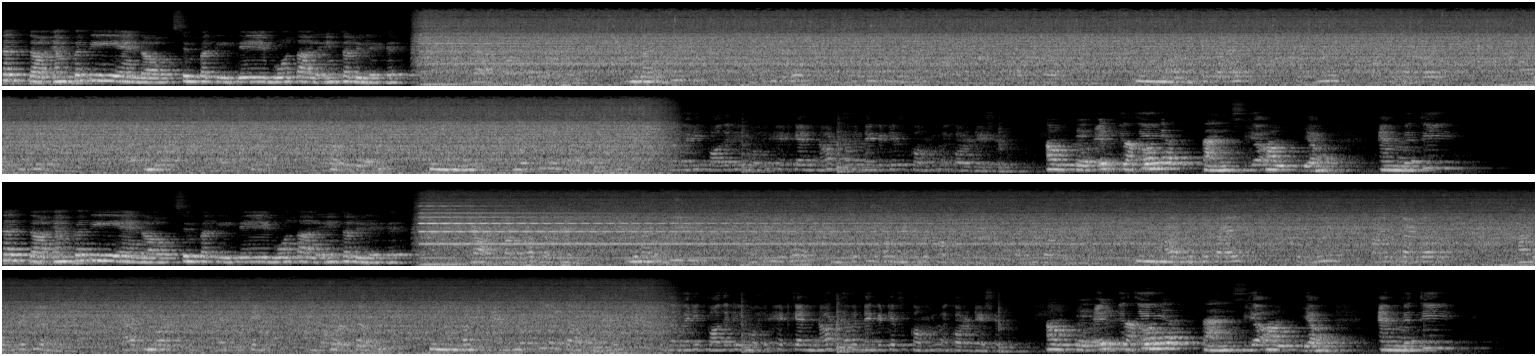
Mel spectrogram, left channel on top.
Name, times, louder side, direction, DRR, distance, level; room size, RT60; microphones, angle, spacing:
voice 1, 0.0-4.0 6.2-6.5 10.0-10.1 11.3-11.8 16.7-16.9 18.6-19.2 19.6-20.1 20.4-20.6 25.8-27.1 27.3-27.7 28.0-28.6 29.1-29.5, left 1 dB, 30° left, 0 dB, 0.7 m, -20 dB
sound 1, 4.1-22.1, left 4 dB, 85° left, 1.3 m, -25 dB
sound 2, 4.1-11.8, right 9 dB, 75° right, 0.8 m, -27 dB
voice 2, 4.6-5.8 6.2-7.1 7.4-9.8 10.1-11.0 11.5-12.5 12.9-14.5 15.1-16.1 16.4-18.1 18.4-19.2 19.9-21.6 21.9-25.4 26.2-27.0 27.7-28.6 29.1-30.1, right 2 dB, 50° right, 2 dB, 1.2 m, -30 dB
6.0 x 4.3 x 4.8 m, 0.81 s
head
